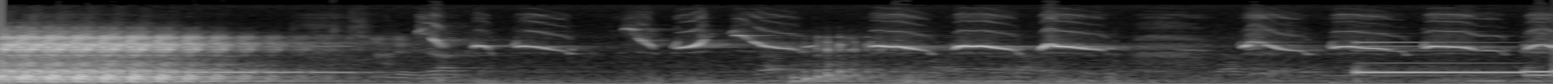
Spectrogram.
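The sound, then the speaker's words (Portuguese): A loud, harsh burst opens, then a string of sharp seagull calls follows, roughly a dozen short, piercing downward cries in quick, uneven succession. “Gaivota.”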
